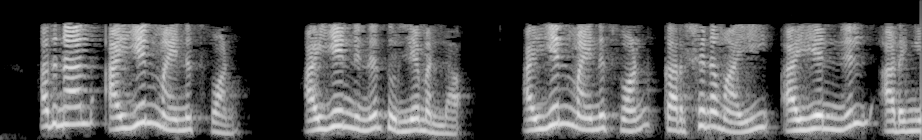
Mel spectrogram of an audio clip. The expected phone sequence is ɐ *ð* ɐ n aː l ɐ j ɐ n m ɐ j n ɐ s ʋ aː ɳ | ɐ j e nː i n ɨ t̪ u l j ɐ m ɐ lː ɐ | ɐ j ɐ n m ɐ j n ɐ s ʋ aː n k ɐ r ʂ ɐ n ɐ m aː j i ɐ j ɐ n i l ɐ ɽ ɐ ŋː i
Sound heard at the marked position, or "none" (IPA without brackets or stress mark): ð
